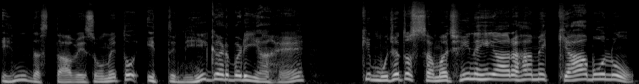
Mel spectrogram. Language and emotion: Hindi, disgusted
